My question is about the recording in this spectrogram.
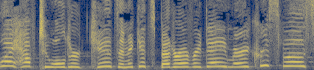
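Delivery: high, quick, sing-out cheer; imagined over-cheerful retort; chirpy comeback. Retold or imitated. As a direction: fire back in a high, merry voice. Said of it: "I remember thinking, "Oh, if I was quicker".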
